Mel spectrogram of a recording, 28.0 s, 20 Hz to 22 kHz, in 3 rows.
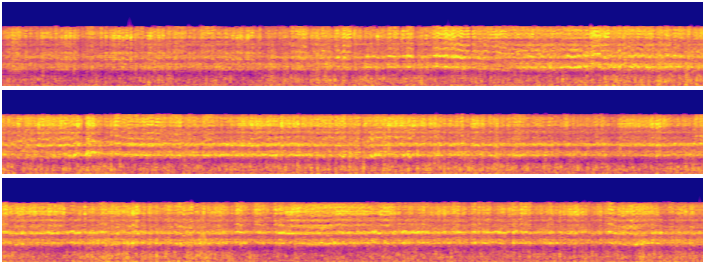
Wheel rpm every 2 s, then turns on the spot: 200, 200, 210, 210, 210, 230, 220, 230, 230, 230, 230, 230, 230, 230.
none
